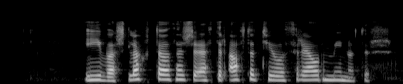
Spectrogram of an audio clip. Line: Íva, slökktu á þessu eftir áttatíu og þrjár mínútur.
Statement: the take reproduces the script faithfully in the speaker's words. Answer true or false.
true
